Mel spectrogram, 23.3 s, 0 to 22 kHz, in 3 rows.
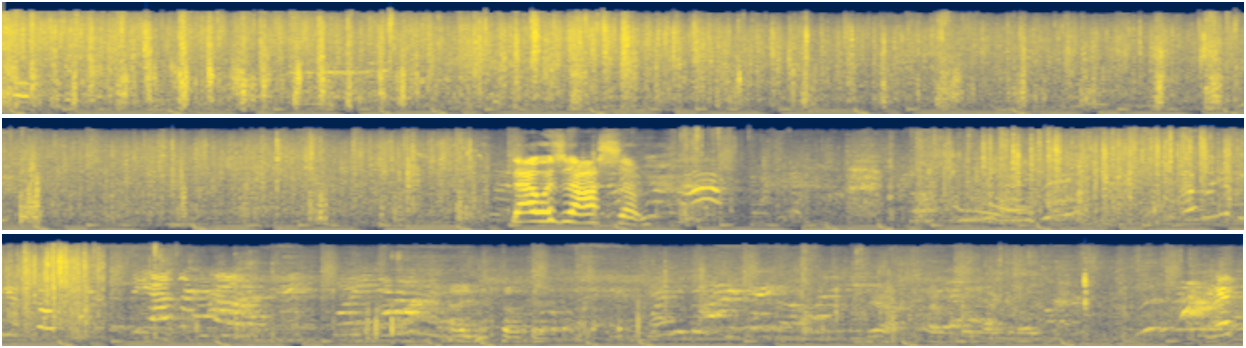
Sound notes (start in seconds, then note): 0.2 goats running on gravel; 7.1 light upbeat music; 12.9 goats running on gravel; 16.6 kids chattering; 19.4 light upbeat music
